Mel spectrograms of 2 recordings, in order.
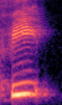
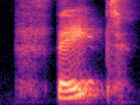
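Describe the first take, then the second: First: The vowel sounds like the one in 'feet'. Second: The vowel sounds like the one in 'fate'. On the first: The speaker calls it wrong. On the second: The speaker calls it right.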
